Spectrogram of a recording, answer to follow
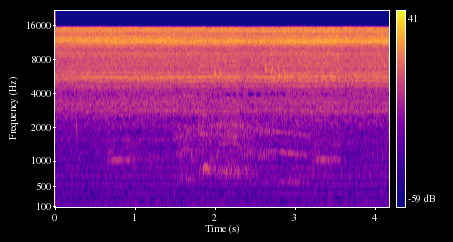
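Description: SG900-S GPS quadcopter hovering, its motors and propellers giving a steady whine.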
